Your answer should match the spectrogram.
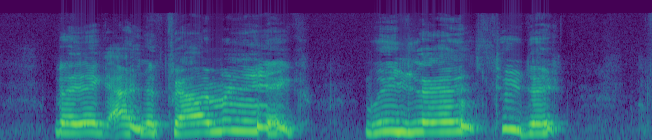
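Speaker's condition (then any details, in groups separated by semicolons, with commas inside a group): Cerebral palsy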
